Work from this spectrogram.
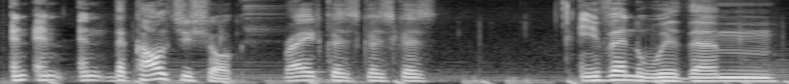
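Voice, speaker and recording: A young man, a stand-up comedian, chats as a podcast guest in an ordinary mid-range voice. He tells stories loosely, with slangy asides and quick restarts. Faint music plays in the background. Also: mid-range voice, fairly even intonation. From Kenya. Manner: laid-back slangy storytelling with lots of "yo" and "man", many restarts. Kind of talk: casual storytelling chat.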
